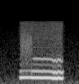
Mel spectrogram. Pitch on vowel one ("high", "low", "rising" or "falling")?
low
